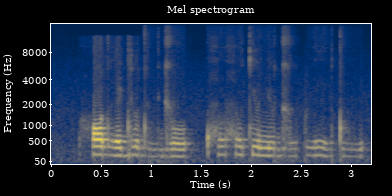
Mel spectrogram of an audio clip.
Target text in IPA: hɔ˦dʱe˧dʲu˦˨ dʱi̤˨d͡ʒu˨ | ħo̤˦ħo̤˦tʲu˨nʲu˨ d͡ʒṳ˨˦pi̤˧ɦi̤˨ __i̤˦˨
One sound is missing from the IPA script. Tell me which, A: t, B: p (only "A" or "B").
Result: A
